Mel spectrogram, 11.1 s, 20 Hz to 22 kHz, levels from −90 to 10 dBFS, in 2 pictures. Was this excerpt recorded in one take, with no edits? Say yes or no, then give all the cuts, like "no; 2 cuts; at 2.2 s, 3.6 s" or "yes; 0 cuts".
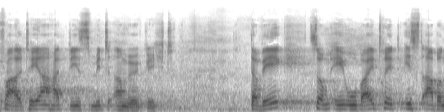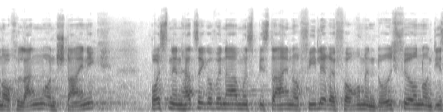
yes; 0 cuts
